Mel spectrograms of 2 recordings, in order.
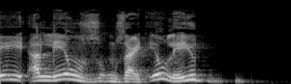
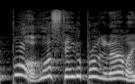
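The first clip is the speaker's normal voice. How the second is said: much higher-pitched retelling of pleasant surprise; surpresa retold; 13 semitones higher than usual. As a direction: recount being won over, voice jumping up high. Retells his surprised first reaction. (surpresa agradável relembrada, voz bem mais aguda)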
